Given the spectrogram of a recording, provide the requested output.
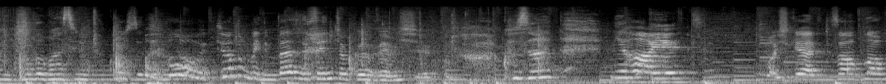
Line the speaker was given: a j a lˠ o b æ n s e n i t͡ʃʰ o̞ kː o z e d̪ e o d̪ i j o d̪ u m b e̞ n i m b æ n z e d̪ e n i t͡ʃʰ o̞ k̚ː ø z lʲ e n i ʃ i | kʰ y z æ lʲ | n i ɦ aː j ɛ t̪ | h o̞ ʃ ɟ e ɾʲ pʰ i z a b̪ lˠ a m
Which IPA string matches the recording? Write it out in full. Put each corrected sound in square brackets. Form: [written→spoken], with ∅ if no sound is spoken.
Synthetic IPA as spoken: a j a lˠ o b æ n s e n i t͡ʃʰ o̞ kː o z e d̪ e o d̪ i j o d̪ u m b e̞ n i m b æ n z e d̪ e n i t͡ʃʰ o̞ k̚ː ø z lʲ e [n→m] i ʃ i | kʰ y z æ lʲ | n i ɦ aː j ɛ t̪ | h o̞ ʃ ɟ [e→æ] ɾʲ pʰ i z a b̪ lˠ a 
